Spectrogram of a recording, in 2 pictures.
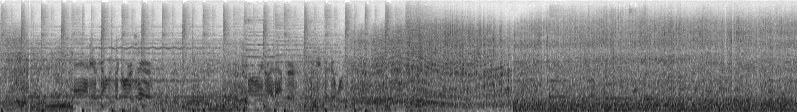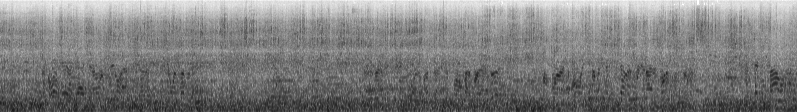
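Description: A propeller-driven World War II warbird's piston engine heard passing by in flight, its pitch falling as it goes. After an abrupt change at about ten seconds, a steady mechanical noise with voices runs on.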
